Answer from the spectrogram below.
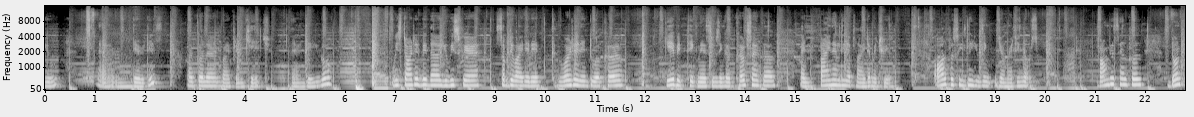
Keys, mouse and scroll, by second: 3.2 click, 3.7 middle click, 4.0 click, 4.3 middle click, 5.5 middle drag, 5.7-6.2 drag, 5.7-6.2 right drag, 6.2 middle click.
